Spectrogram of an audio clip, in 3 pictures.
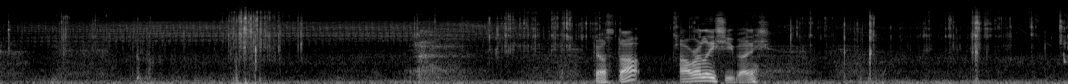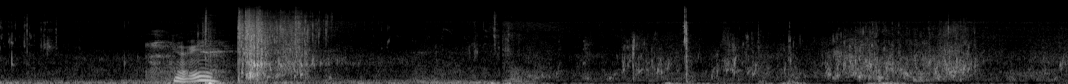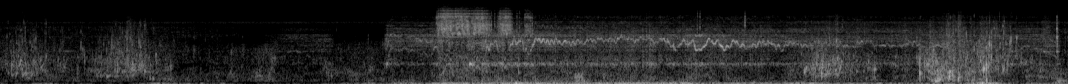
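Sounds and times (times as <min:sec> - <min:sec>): water splashing against board: 0:13.1 - 0:14.1, 0:29.4 - 0:32.0
hiss with wavering buzz: 0:25.2 - 0:31.9.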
